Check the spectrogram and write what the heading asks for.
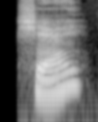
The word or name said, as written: sherry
